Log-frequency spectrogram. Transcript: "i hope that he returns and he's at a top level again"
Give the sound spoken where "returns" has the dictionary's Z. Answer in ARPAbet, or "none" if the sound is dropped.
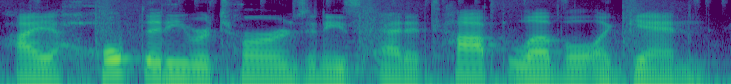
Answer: Z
